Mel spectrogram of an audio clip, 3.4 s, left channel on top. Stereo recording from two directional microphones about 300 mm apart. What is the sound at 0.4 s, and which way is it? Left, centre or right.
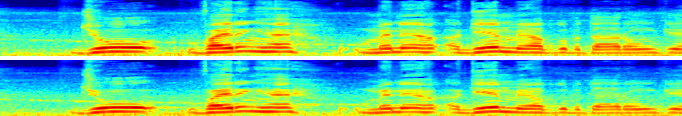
Speech, centre.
